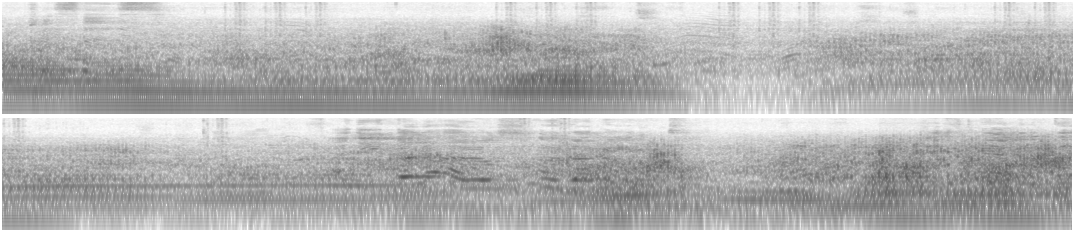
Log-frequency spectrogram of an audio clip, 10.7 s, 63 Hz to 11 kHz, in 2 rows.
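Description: A Sukhoi Su-31 aerobatic propeller plane flies over an airshow, its steady droning engine tone rising and falling as it maneuvers, with people talking throughout over the loud continuous engine.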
